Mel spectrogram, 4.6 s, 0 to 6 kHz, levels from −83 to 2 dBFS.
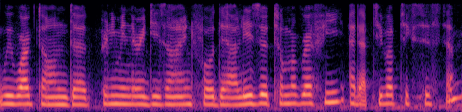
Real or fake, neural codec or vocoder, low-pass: fake; codec, 16 kHz, 4 kbps, FreqCodec, larger model; 5.4 kHz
